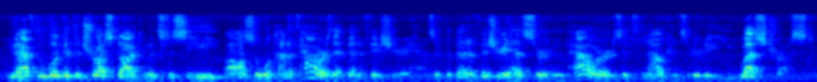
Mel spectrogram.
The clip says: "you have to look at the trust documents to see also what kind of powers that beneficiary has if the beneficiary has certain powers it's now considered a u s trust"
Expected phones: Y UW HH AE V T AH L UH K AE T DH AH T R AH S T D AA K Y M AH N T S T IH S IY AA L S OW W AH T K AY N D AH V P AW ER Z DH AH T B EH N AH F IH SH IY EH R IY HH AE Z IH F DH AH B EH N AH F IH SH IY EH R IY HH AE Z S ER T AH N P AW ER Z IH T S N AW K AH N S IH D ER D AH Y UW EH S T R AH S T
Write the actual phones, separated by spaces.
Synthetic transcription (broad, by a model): Y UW HH AE F T AH L UH K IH T DH AH T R AH S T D AA K Y M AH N T S T IH S IY AA L S OW W AH T K AY N D AH V P AW ER Z DH AH T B EH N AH F IH SH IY R IY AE Z IH F DH AH B EH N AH F IH SH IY R IY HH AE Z S ER T N P AW ER Z IH T S N AW K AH N S IH D ER D AH Y UW EH S T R AH S T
